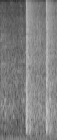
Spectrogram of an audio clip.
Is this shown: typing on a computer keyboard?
no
